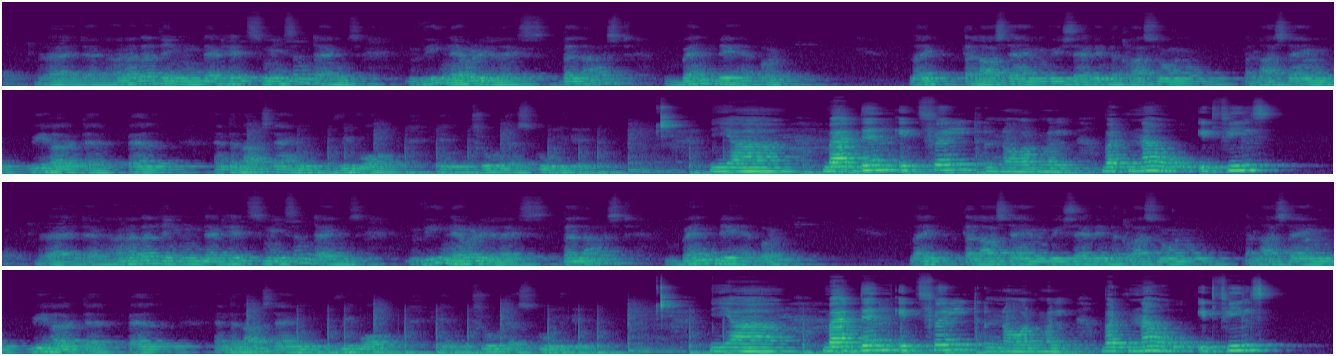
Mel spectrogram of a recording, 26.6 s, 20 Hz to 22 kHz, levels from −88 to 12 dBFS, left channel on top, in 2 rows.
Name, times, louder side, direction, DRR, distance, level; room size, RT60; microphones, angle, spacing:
voice 1, 0.3-3.6 4.0-6.1 6.6-7.9 9.1-9.4 9.6-12.1 12.4-15.0 15.4-17.2 17.7-19.2, equal, 85° left, -6 dB, 1.0 m, -29 dB
sound 1, 15.8-15.9 16.3-18.4 18.8-20.9 21.3-23.5 23.8-24.0, right 2 dB, 85° right, 0.4 m, -35 dB
voice 2, 20.4-24.0 24.3-25.9, left 1 dB, 25° right, 2 dB, 0.4 m, -22 dB
3.6 x 2.1 x 4.1 m, 0.85 s
head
